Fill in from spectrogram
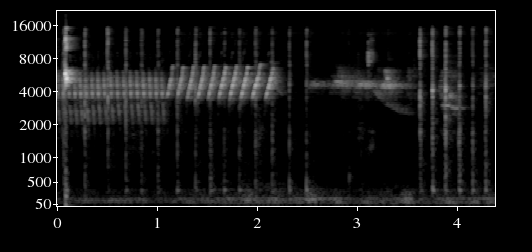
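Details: Lovebird singing energetically, used to prompt other lovebirds to sing: a fast run of repeated high chattering notes, then a thin whistled note and scattered sharp clicks, with a low hum underneath.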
